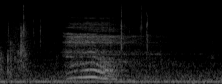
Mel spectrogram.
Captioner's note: gasp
